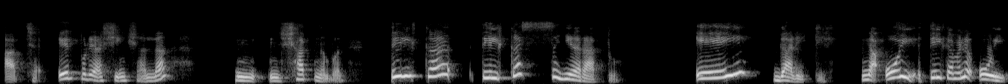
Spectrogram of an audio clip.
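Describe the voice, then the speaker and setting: A woman runs an online Arabic lesson, her higher voice rising and falling a lot as she explains. She patiently repeats words and keeps checking whether her student follows. The sound is dull and lo-fi, like an online call. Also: sing-song, moderate pace, mellow. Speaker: Arabic teacher.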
